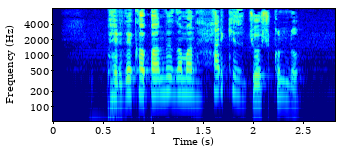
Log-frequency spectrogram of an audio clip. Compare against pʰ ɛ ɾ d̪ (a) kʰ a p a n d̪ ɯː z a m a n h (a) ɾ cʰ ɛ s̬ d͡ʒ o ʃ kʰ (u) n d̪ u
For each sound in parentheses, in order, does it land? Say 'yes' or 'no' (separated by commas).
no, no, yes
